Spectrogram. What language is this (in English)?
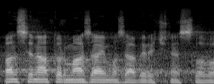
Czech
